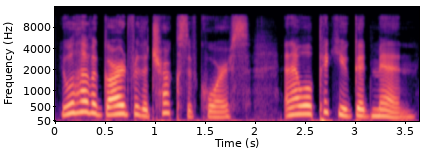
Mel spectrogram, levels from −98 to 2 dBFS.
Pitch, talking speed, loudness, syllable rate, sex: 230 Hz, 280 wpm, -18 LUFS, 5.7 syllables/s, female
